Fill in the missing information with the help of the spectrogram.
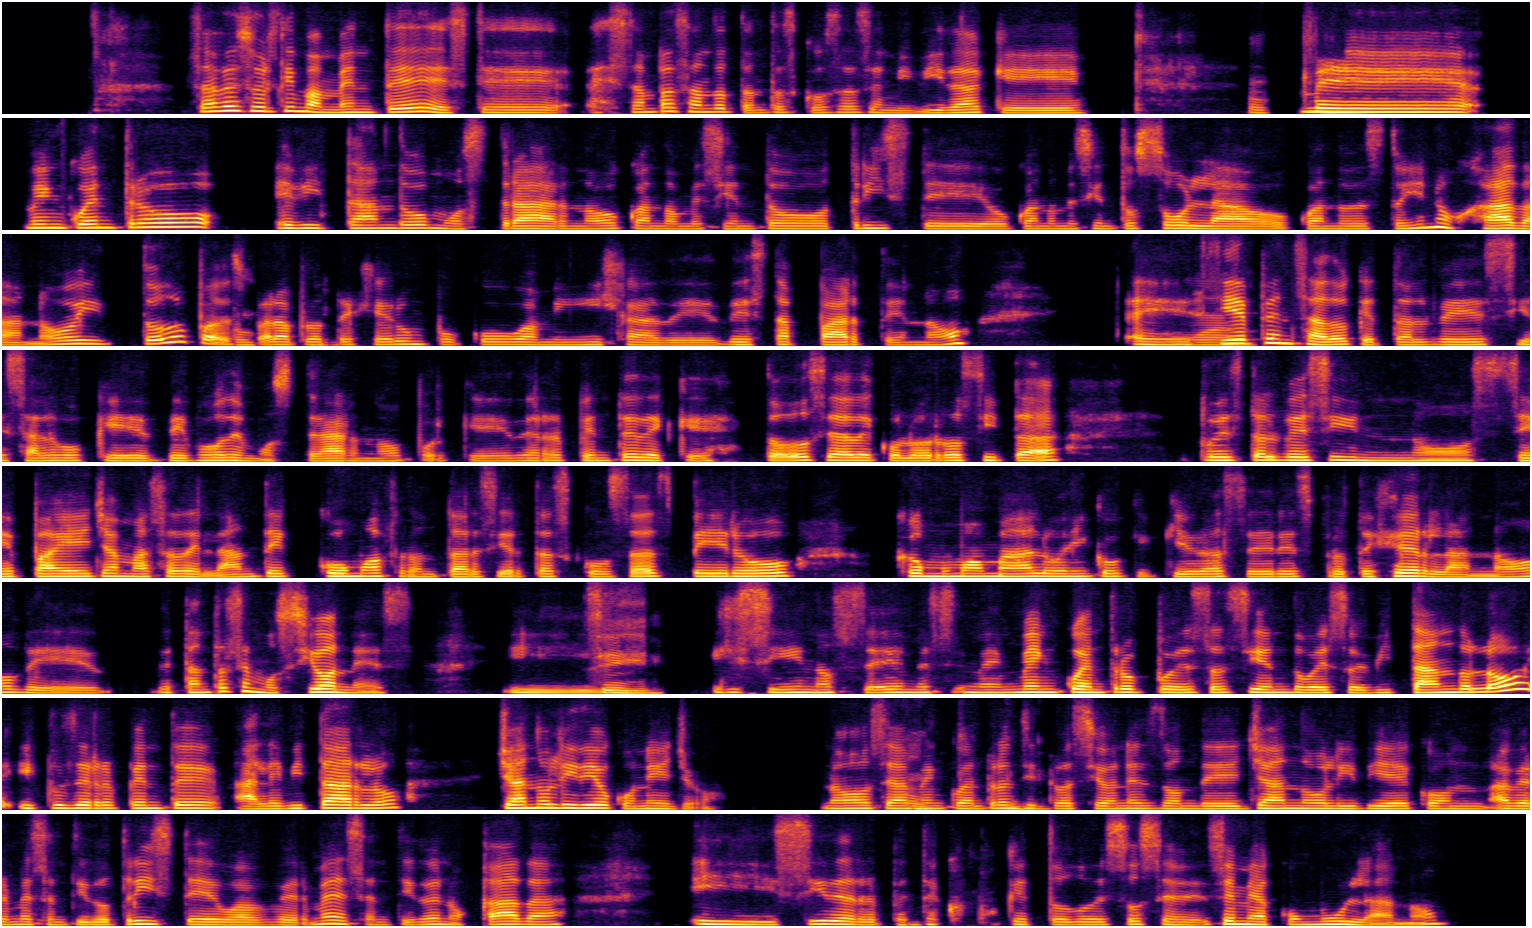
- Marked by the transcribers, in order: other background noise
- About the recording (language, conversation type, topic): Spanish, advice, ¿Cómo evitas mostrar tristeza o enojo para proteger a los demás?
